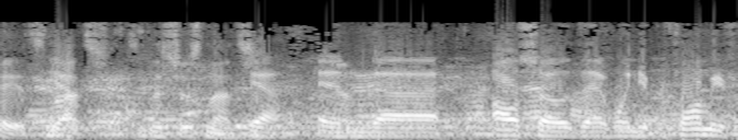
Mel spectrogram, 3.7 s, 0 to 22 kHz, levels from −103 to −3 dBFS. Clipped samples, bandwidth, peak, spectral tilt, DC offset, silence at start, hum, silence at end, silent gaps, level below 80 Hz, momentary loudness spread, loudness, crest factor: 0.3%; 11.5 kHz; 0 dBFS; -5.5 dB/octave; under 0.1%; 0 s; none; 0 s; none; -40 dBFS; 5 LU; -10 LUFS; 10 dB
